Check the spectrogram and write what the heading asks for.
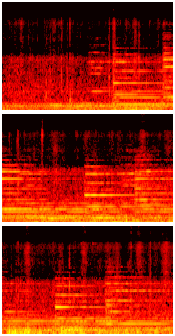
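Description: Bells ringing, starting about two seconds in. A new note is struck about once a second and each rings on over the next, over a low background rumble.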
